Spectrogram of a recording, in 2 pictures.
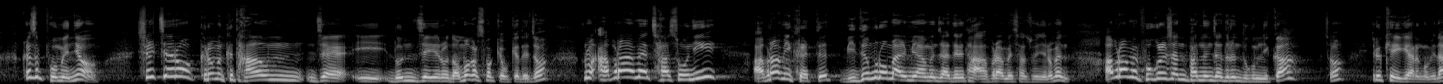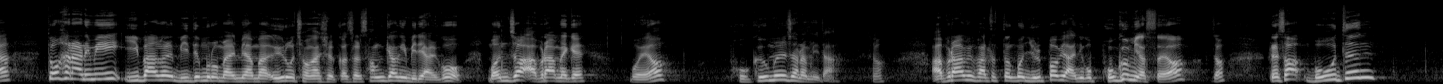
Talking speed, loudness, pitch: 375 characters per minute, -23 LUFS, 200 Hz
